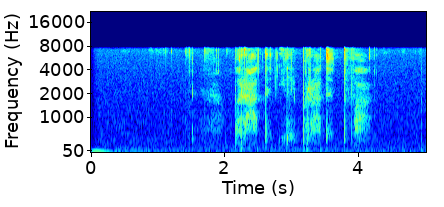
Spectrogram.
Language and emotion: Russian, neutral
